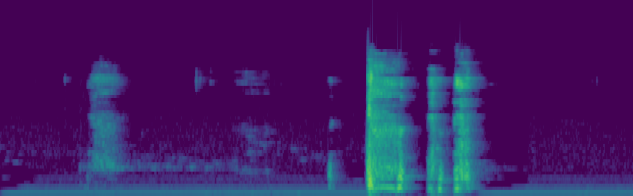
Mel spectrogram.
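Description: A man coughing: a breath about a second in, then three coughs close together near the middle, the first the loudest. The cough of someone who is unwell.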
